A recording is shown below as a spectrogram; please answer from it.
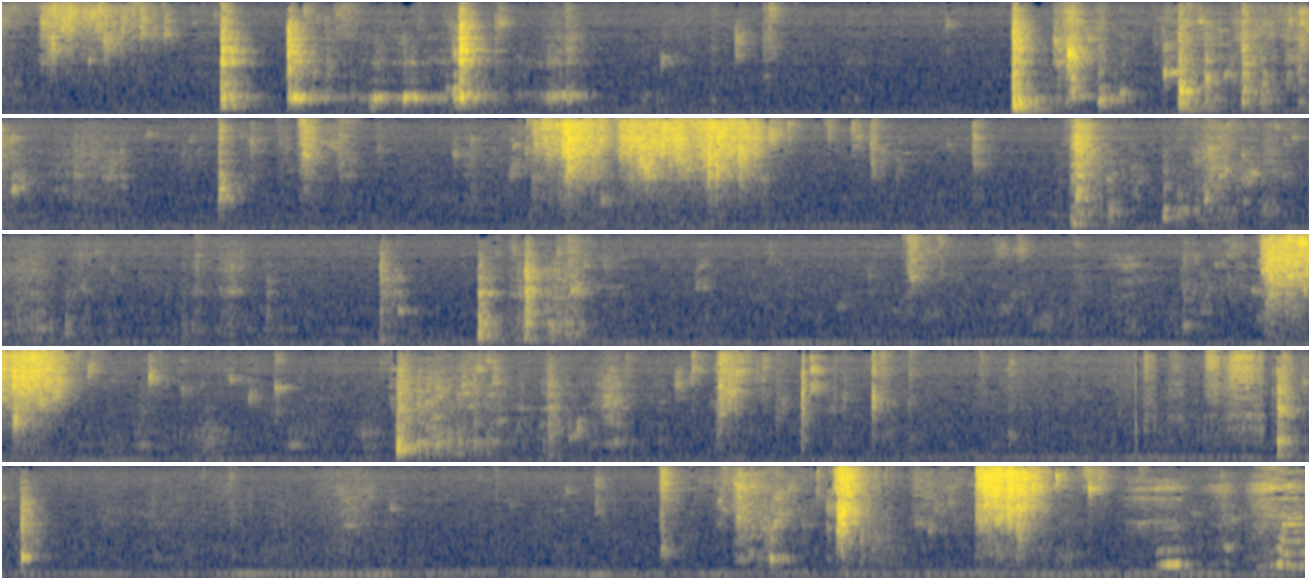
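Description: Water scooped with a plastic dipper from a tiled water tub and splashed out in separate pours of about a second each, with sharp knocks and clatters of the plastic dipper against the tub and tiles in between.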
